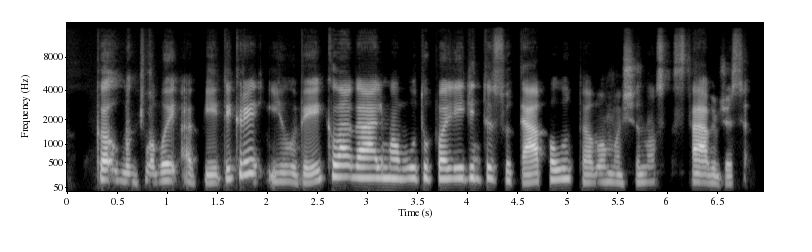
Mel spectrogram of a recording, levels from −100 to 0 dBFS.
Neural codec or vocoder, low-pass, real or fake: autoencoder, 48 kHz, 32 numbers a frame, DAC-VAE, trained on Japanese speech; 14.4 kHz; fake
